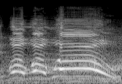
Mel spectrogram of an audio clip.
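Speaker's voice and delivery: loud drawn-out whoa; excited shout. Real, not acted. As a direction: shout it in shock. Crash during live drift battle.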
